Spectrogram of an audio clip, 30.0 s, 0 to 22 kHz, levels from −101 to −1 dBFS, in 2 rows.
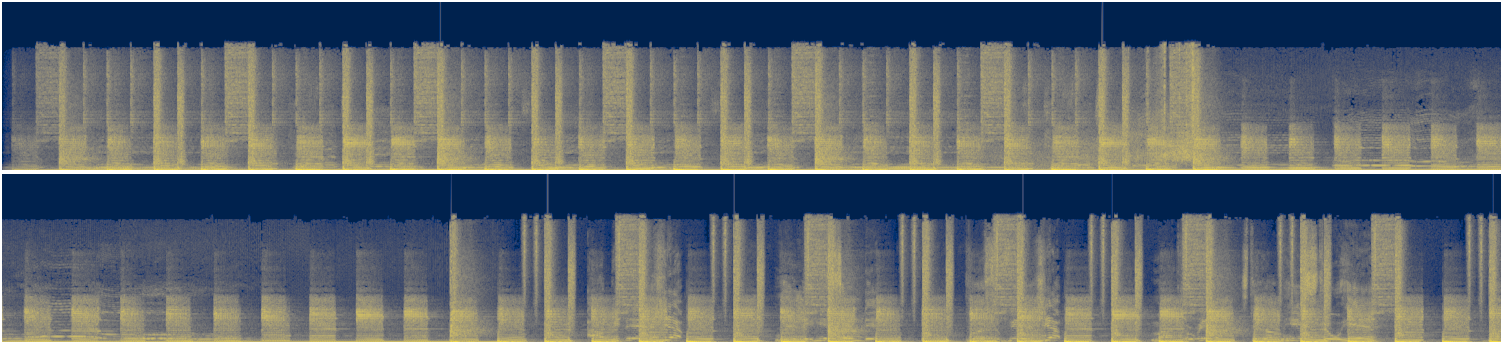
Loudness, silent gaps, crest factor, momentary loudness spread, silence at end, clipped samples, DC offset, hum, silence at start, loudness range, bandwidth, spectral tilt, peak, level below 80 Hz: -17 LUFS; none; 16 dB; 7 LU; 0 s; under 0.1%; under 0.1%; none; 0.1 s; 5 LU; 17 kHz; -3.5 dB/octave; 0 dBFS; -18 dBFS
